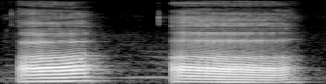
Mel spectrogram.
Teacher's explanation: ना तो कहीं जीभ लग रही है सिर्फ गले से आवाज निकल रही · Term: कंठ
